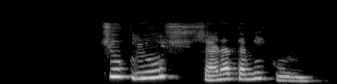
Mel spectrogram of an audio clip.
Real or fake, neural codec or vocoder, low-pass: fake; vocoder, 44.1 kHz, 128 mel bands, Pupu-Vocoder; 7.2 kHz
